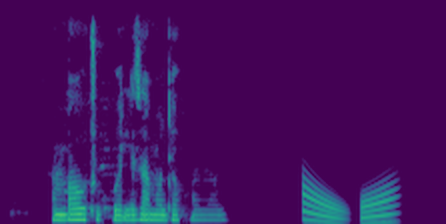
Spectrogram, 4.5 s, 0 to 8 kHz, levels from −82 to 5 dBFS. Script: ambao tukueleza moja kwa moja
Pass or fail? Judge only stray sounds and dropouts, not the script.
fail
